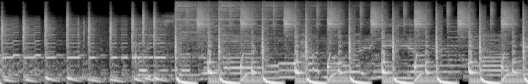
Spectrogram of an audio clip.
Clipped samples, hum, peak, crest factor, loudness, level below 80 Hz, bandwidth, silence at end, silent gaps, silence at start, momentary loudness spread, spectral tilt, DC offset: 1%; none; 0 dBFS; 8 dB; -8 LUFS; -14 dBFS; over 20 kHz; 0 s; none; 0 s; 5 LU; -4 dB/octave; under 0.1%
